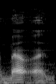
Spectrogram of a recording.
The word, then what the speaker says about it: mountain: is interesting is that rather than adopting the more General us pronunciation with the glottal stop followed immediately by a nasal Mountain they hypercorrect it to a t- sound rather than a glottal stop mountain now there's nothing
